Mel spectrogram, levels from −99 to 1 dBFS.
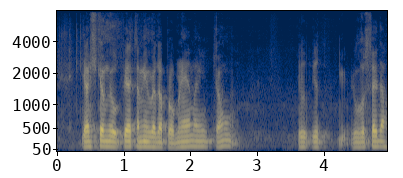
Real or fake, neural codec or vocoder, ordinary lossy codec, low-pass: fake; codec, 16 kHz, 2 kbps, FreqCodec, larger model; none; none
